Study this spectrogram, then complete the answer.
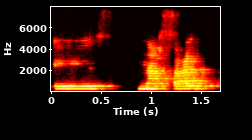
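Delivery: "nasal" drawn out very slowly; "es nasal" slow and deliberate; slow emphasis. Shown as a demonstration. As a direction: stretch "es nasal" for the class. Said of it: "esa na es".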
